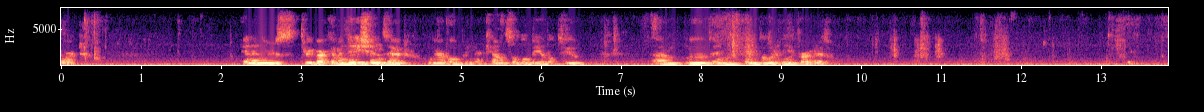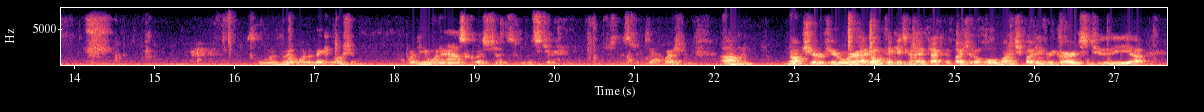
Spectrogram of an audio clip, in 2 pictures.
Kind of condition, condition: setting, large echoing room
